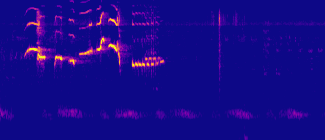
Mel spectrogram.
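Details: Morning song of an Oriental magpie-robin, forest-voice style with long drawn notes: a three-second run of clear, varied whistles and sweeping slurs, over a soft, steady low cooing from another bird that continues after the song stops.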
